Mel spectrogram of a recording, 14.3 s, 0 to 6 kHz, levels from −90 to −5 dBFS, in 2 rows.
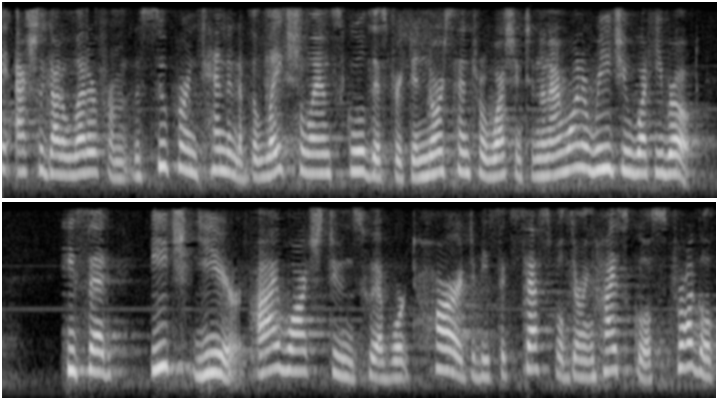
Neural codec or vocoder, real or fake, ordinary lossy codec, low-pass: none; real; AAC, 24 kbps; 5.4 kHz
